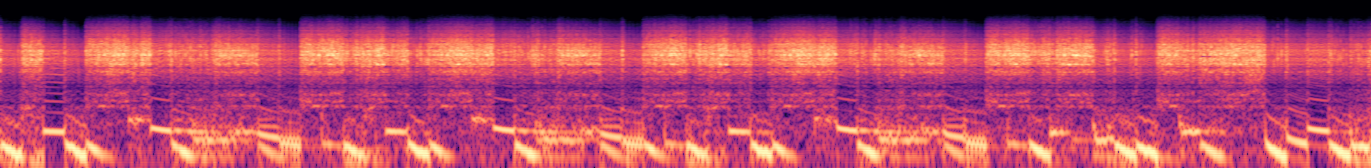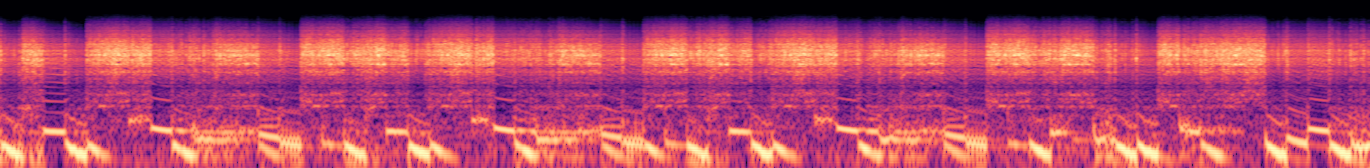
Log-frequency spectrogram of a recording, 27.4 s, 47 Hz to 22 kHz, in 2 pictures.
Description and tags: ATTACK LOOPZ 02 is a loop pack created using Waldorf Attack drum VSTi and applying various amp simulator (included with Cubase 5) effects on the loops. I used the Acoustic kit to create the loops and created 8 differently sequenced loops at 75 BPM of 8 measures 4/4 long. These loops can be used at 75 BPM, 112.5 BPM or 150 BPM and even 37.5 BPM. Other measures can also be tried out. The various effects are all quite distorted.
